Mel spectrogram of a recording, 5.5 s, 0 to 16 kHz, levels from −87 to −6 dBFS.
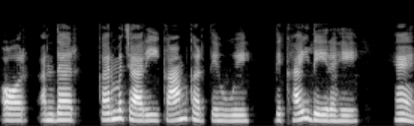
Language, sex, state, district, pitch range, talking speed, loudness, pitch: Hindi, female, Madhya Pradesh, Dhar, 170-190 Hz, 110 wpm, -18 LUFS, 180 Hz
